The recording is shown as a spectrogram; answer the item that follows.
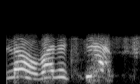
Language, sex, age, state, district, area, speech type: Bodo, female, 60+, Assam, Kokrajhar, rural, conversation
